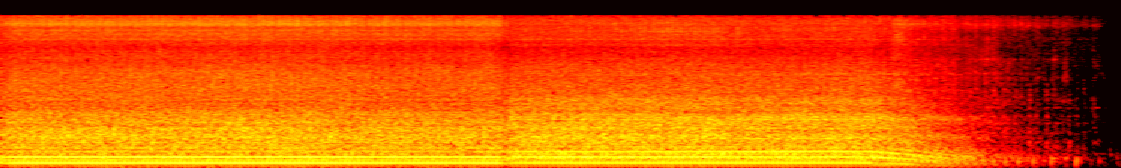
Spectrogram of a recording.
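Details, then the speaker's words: Free curbside Blackmax mower that would not start, running after a bad spark plug was swapped for a used factory plug: steady, even single-cylinder drone with no misses or surging, then winding down smoothly at shutdown. "if I think that pretty much confirms my worst fear this engine only needed a spark plug to run"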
